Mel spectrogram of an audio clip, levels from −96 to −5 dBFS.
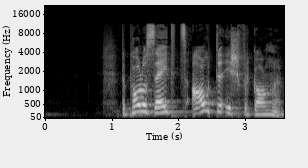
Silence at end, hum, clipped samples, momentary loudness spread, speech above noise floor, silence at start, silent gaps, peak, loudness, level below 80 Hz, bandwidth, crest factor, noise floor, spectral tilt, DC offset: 0 s; none; under 0.1%; 11 LU; 54 dB; 1.15 s; none; -12 dBFS; -30 LUFS; -78 dBFS; 11.5 kHz; 20 dB; -84 dBFS; -4 dB/octave; under 0.1%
